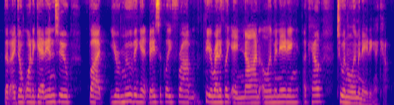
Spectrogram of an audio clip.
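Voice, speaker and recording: A woman whose voice sits on the low side hosts a relaxed webinar as a software trainer. She explains in fragments, building up each point and correcting herself as she speaks.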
